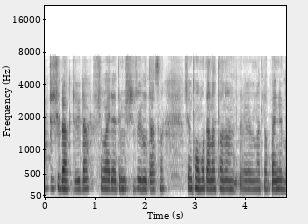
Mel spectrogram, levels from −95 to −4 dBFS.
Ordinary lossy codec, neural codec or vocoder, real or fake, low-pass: MP3, 64 kbps; codec, 24 kHz, 1 kbps, SNAC; fake; 7.2 kHz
